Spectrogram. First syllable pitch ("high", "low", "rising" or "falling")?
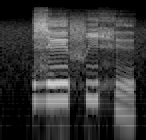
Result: high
